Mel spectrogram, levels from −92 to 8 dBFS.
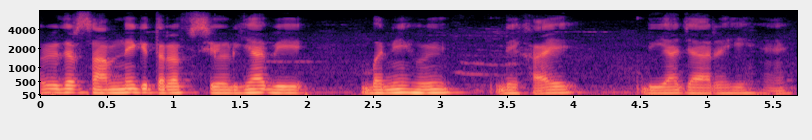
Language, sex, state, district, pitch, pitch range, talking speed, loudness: Hindi, male, Uttar Pradesh, Lucknow, 110 Hz, 105-120 Hz, 145 wpm, -16 LUFS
